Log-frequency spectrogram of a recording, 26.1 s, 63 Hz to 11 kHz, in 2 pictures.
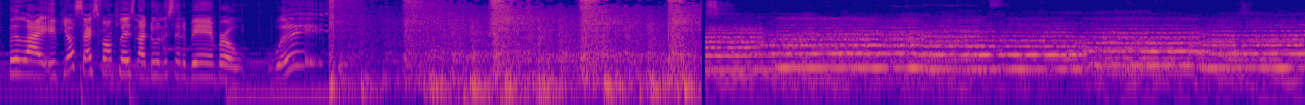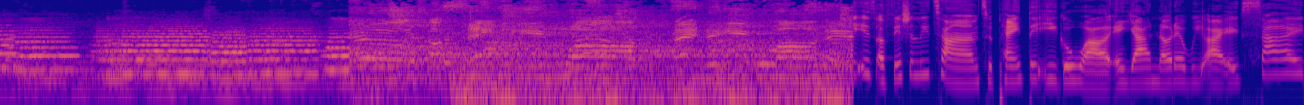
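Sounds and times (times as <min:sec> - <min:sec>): marching band drum beats: 0:03.3 - 0:07.1, 0:16.5 - 0:21.6
brass sustained chords: 0:07.0 - 0:21.6
crowd noise: 0:16.5 - 0:21.6.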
